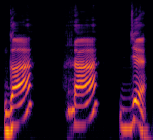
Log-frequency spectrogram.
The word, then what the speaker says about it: गरज: दोस्तों यहाँ पे एक चीज क्लियर कर दूं, अपन करते क्या है, जब भी शब्द पढ़ते हैं तो लास्ट वाले अक्षर का उच्चारण अपन आधा करते हैं।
